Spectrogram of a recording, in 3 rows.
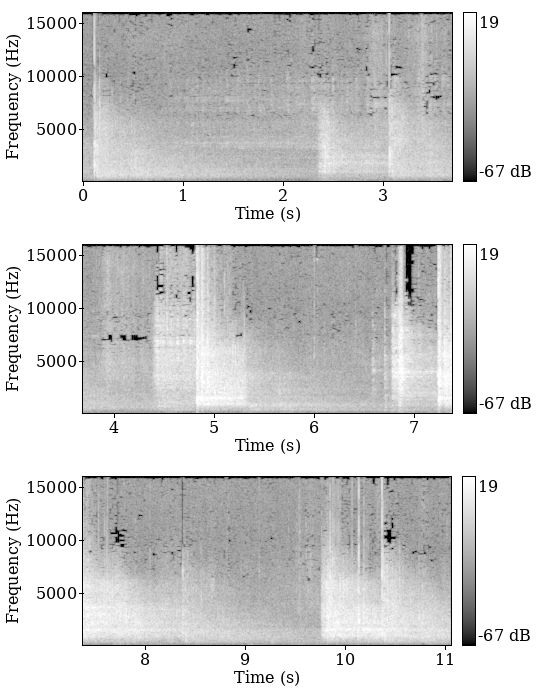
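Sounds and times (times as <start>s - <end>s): baseball bat hitting ball: 0.0s - 1.4s, 2.3s - 9.0s, 9.7s - 11.0s.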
